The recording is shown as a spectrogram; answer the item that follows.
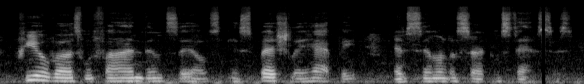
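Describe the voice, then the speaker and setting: A woman with an American accent speaks at a very deep, low pitch with fairly even intonation. Noticeable background noise sits behind her. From Texas. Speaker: livestream host. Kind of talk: reading aloud with commentary. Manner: deliberate, self-correcting reading.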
